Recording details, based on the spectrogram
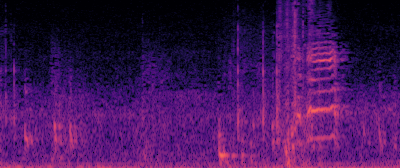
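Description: A chicken clucking in the video game Reka, a few soft clucks building to a louder burst of squawking near the end, moderately close over faint background noise.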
